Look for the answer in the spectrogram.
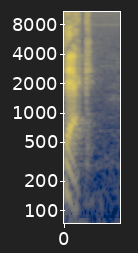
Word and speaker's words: Baik: It's more like Beck, and I was pronouncing it in the Americanized way.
